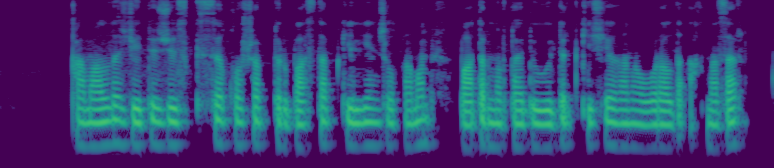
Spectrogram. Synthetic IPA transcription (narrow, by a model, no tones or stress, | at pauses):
qʰɑmɑlˠd̪əʒe̞t̪ɪʒʏzkʲʰɪ̥sɪqʰo̞ʃɑp̚t̪ʰʊɾbɑst̪ɑp̚kʲʰe̞lɡʲe̞nʒəlˠqʰɑmɑnb̥ɑt̪əɾnʊɾt̪ɑjd̪əwɵlt̪ɪɾɪpkʲʰe̞ʃe̞ʁɑnɑwo̞ɾɑlˠd̪əʔɑqnɑzɑɾ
